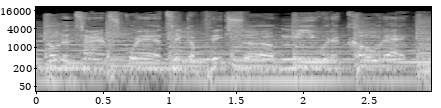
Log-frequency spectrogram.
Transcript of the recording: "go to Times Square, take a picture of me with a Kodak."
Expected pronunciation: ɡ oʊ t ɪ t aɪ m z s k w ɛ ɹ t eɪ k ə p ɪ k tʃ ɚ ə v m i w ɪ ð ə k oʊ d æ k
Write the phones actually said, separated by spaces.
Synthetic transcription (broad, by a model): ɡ oʊ t ɪ t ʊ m s k w ɛ ɹ t eɪ k ə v ɪ k s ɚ ə v m i w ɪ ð ə k oʊ d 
